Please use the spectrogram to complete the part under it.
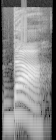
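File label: "да", Komi, female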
